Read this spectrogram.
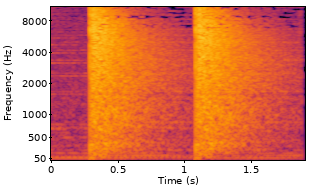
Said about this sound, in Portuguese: que reagiu instintivamente, sacou a arma e deu dois tiros a queima-roupa.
